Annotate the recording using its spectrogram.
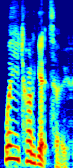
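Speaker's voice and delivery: high, bright-voiced eager offer; eager question. Asking the homeless man where he's going, eager and high. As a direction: pitch it up like an eager helper.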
